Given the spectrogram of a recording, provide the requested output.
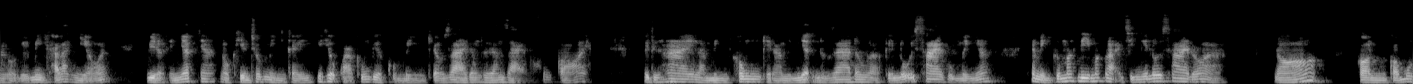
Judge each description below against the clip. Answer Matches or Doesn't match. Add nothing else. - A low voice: Matches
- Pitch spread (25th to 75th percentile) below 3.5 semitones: Doesn't match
